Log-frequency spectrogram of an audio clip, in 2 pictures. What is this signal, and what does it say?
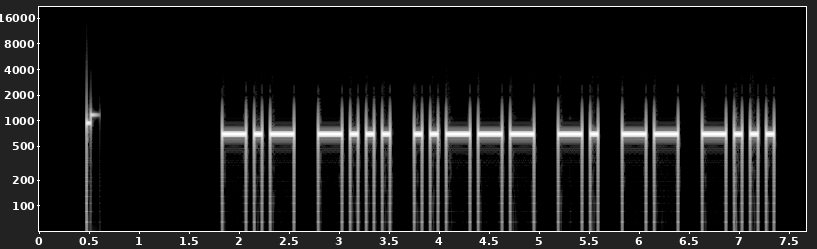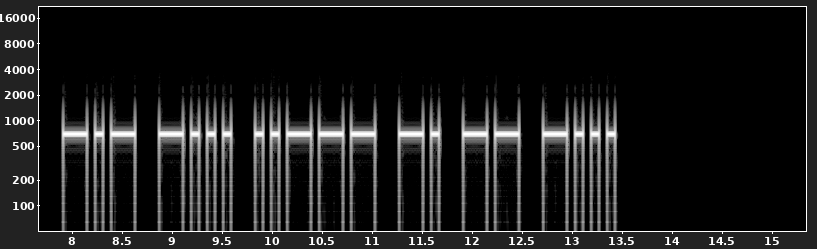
Morse code, heard as a keyed tone, about 15 wpm, 700 Hz. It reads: KB2NMB KB2NMB
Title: USA Call Signs Repeated 2x 15wpm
